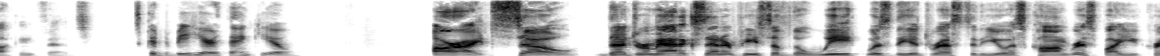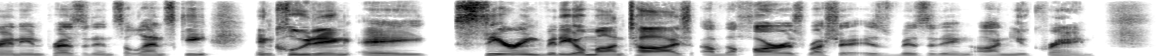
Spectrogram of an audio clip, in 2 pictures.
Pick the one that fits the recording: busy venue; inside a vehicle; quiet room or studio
quiet room or studio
